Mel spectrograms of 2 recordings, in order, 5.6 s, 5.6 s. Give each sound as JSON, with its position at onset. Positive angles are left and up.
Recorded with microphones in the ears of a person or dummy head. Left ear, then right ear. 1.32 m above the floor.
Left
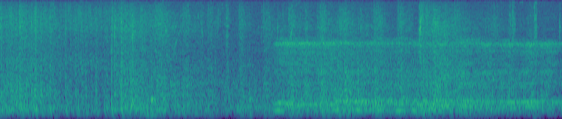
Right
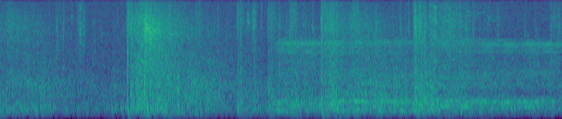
{"t": 2.7, "sound": "laughter", "side_deg": 55, "distance_m": 8.5}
